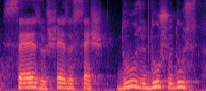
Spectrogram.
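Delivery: every syllable of "Seize chaises sèches" said very slowly and clearly; slow tongue twister. Shown as a demonstration. Coach demonstrating a tongue twister to students, very slowly. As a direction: articulate each sound slowly, like a diction drill. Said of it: "prononcer de façon régulière des vire-langues".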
